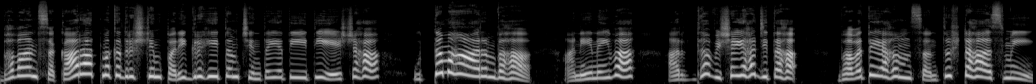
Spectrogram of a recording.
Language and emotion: Sanskrit, happy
